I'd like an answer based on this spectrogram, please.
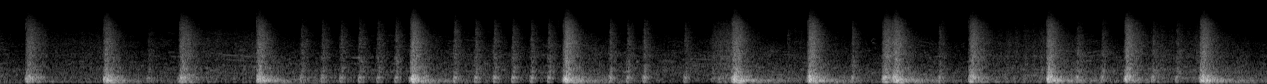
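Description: Marching band drums playing alone: snare and bass drum strokes about every 0.8 s, with a quicker run of snare strokes in the middle, then stopping near the end.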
